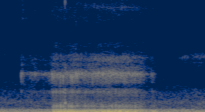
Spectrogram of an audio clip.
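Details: Dad's snoring, with baby nearby reacting: one low, rumbling snore on an in-breath lasting about a second, in a quiet room.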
